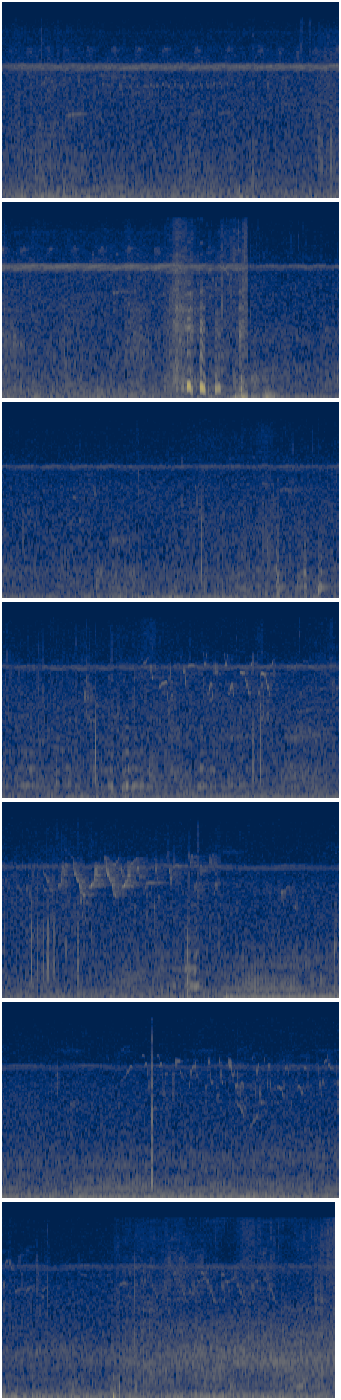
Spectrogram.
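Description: Summer meadow ambience: a steady high-pitched insect drone, with short bird chirps in the middle. A brief loud burst with a couple of thumps comes about seven seconds in, and a low steady hum sets in from about two-thirds of the way through.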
